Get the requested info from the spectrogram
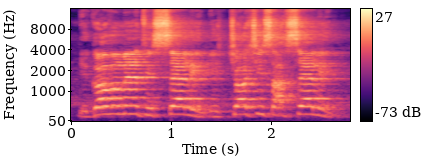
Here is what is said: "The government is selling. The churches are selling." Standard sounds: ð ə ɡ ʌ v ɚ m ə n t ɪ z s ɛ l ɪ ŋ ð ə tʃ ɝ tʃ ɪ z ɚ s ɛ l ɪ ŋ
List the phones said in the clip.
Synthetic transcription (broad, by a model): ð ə ɡ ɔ v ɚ m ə n t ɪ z s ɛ l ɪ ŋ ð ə tʃ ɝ tʃ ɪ s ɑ s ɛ l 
